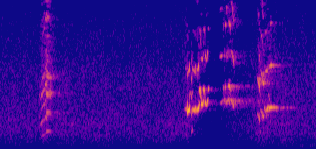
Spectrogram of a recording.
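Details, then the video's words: Pet parrot voicing one brief squeak followed by a loud cluster of three harmonic, slightly rising and falling squawks in quick succession; no other sounds. "Cute parrot making sound"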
